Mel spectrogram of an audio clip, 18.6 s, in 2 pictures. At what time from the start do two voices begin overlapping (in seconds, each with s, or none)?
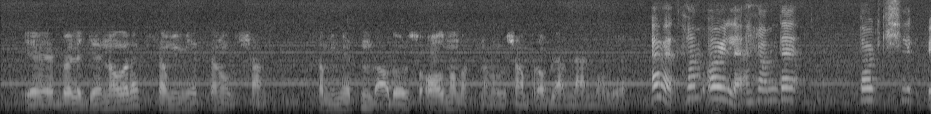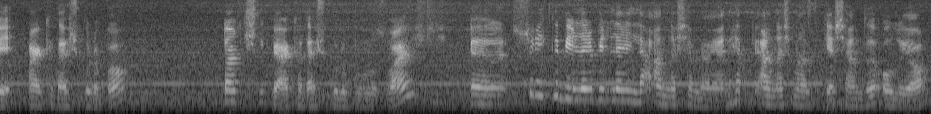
none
